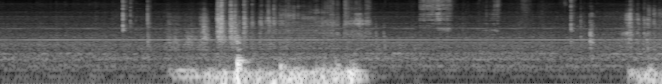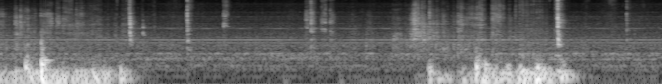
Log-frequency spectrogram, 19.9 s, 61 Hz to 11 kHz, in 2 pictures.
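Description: A steel spatula scraping frozen raspberry ice cream off the chilled metal plate of an Ultratec ICR 2450 roll-ice machine, curling it into rolls in three scraping strokes of a few seconds each: about two and a half seconds in, near the middle, and near the end. Light taps and clicks of the spatula on the plate fall between the strokes.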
